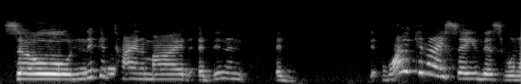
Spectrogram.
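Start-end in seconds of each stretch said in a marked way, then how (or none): none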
